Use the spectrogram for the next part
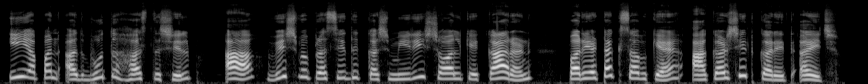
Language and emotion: Maithili, neutral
